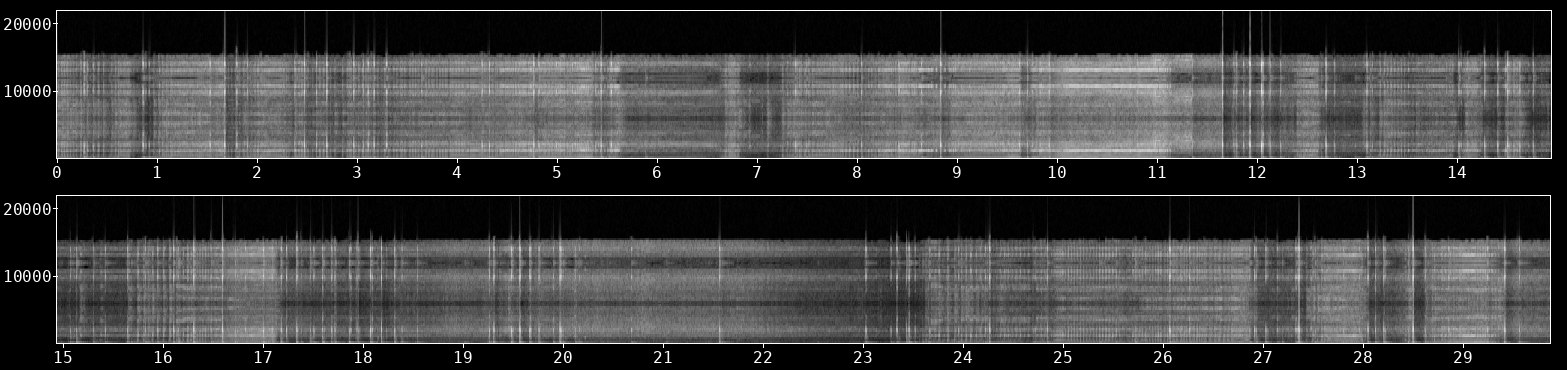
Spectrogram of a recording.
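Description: Dirt bike engine heard onboard, revving up and dropping off again and again as the rider opens and closes the throttle around the track, with knocks from the bumps.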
